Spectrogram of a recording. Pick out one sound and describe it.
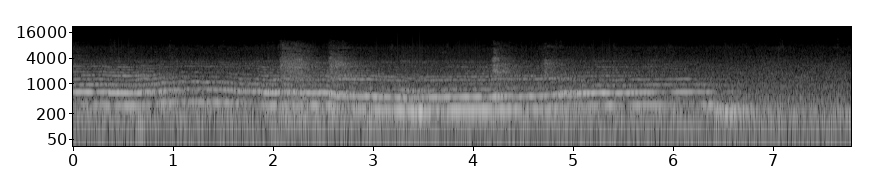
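An elderly man chants a recitation in a slow, drawn-out voice through a microphone.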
